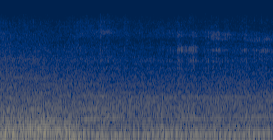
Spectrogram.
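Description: Motorcycle riding at low speed: a quiet, low, steady engine hum with a faint steady tone above it.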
